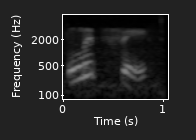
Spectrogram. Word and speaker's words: Litze: Yes, Litze. – Oh, it's Litze. I wasn't sure if it was Litz or Litze.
